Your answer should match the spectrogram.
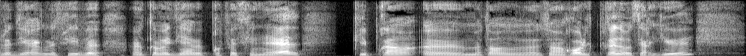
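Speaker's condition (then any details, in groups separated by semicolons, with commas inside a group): Down syndrome; age 30; described as very talkative, at ease and eager to speak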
